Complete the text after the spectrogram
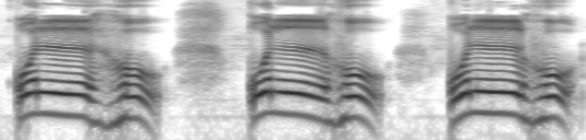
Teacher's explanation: H besar dialirkan dengan nafas dan suara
